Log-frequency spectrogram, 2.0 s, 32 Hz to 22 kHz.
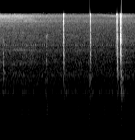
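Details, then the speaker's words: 2004 Ford Explorer 4.0 V6 4WD, 165,000 miles, HVAC no air at dash vents; with engine off, sharp clicks and faint hisses at irregular gaps as vacuum vent actuators still move on stored vacuum until it depletes. "so with the truck off you can actually hear the vacuum actuator is still working so there must be some kind of"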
